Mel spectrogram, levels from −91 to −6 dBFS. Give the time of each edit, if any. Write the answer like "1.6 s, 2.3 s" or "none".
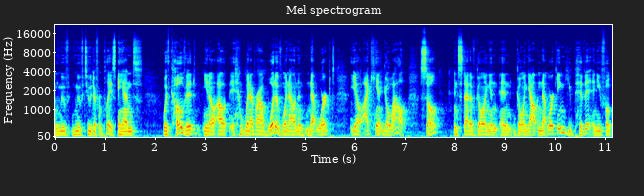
1.2 s, 5.9 s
